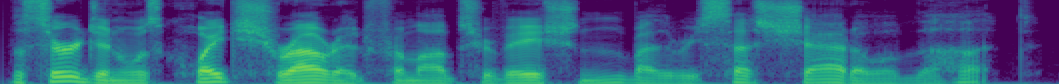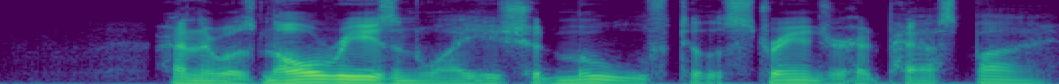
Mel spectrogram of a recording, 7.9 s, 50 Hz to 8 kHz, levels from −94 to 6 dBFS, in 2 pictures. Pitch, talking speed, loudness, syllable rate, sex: 90 Hz, 220 wpm, -22 LUFS, 5.9 syllables/s, male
